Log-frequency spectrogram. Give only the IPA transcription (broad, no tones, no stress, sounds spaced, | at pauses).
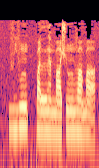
v i v õː pː ɑ lː ã m ɑ ʃ õː v ɑ m ɑ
